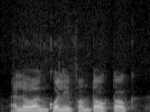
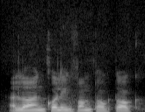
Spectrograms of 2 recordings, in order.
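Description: First: Lightly mimicked call-centre spiel; cold caller. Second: Lightly mimicked female telemarketer; young lady caller. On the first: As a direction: put on a cold caller reciting a script. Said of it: "it's the usual spiel". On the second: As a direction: put on a young woman's scripted greeting. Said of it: "this young lady comes on the phone".

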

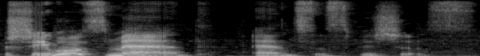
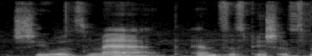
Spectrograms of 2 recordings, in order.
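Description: First: Very slow, loud on "she was mad"; teacher reading a test sentence aloud; slow dictation. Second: Said in the usual way. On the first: Shown as a demonstration. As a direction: dictate it slowly to the class. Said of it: "slow dictation of test sentence". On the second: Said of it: "repeats sentence normally".

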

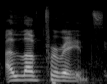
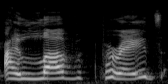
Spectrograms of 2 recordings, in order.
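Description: First: Said in the usual way. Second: Slow, savoring. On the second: Shown as a demonstration. Reviewer gushing to viewers about parades, slow and savoring. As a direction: stretch out love, slow and drawn.

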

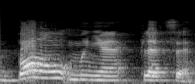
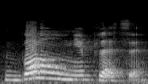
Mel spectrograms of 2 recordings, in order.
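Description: First: Slow and deliberate, leaning on "Bolą"; slow teacher prompt with a falling end; slow quiz prompt. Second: Said in the usual way. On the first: Shown as a demonstration. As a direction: read "Bolą mnie plecy" slowly with the weight on "Bolą", like a quiz prompt. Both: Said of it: "Jak powiecie po niemiecku".

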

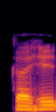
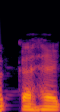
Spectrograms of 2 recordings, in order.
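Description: First: ਕਹੇ with a closed "e" ending; mispronunciation demo. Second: ਕਹਿ with an open "ai" ending; correct pronunciation. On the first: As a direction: say ਕਹੇ as "ka-hay", narrow final vowel. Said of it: "ਕਹੇ ਨਹੀਂ ਕਹਿਣਾ". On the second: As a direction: say ਕਹਿ as "ka-hai", wide final vowel. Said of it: "ਦਲਾਵਾਂ ਦੇ ਨਾਲ ਪੜ੍ਹਨਾ ਹੈ". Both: Shown as a demonstration.

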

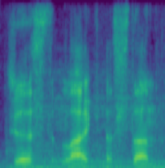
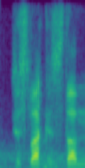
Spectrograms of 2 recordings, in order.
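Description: First: Very slow and deadpan, each word spaced; slow sarcastic echo of the line before; slow dry repeat. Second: Said in the usual way. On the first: Acted. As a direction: drag it out to land the joke. Repeats the phrase for effect.

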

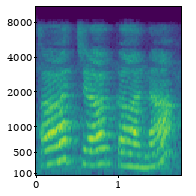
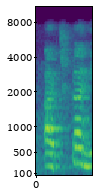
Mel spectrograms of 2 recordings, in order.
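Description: First: अचकन drawn out as a-cha-ka-naa; syllable by syllable. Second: Said in the usual way. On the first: Shown as a demonstration. Teacher sounding out the right answer अचकन. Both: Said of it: "Very good".

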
